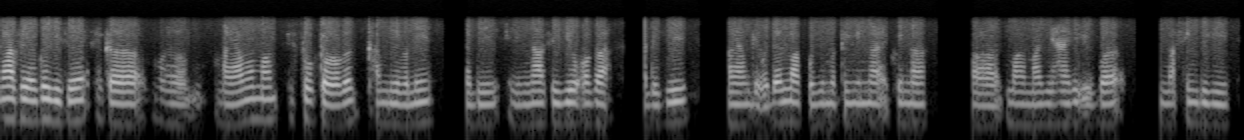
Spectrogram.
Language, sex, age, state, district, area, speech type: Manipuri, male, 30-45, Manipur, Kakching, rural, conversation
